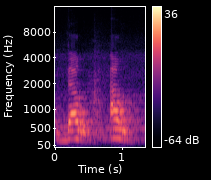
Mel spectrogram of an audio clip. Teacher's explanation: karena rnya itu ro tafkhim ro yang harus dibaca tebal karena ada ro sukun sebelumnya harakat fathah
